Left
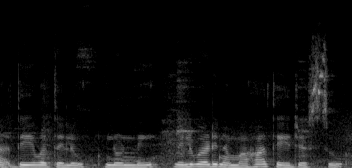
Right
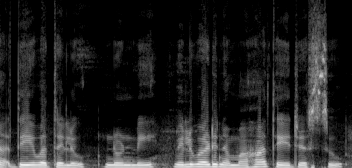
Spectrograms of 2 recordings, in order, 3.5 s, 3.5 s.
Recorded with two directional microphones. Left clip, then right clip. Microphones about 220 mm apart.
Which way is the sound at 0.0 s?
40° right (ahead or behind).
